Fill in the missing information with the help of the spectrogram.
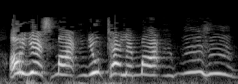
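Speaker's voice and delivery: very high falsetto whooping, very loud; hammed-up shrieking woman in the audience; mock crowd screaming. Host imitates a woman in the crowd cheering, mock scream. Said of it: "would scream out".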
